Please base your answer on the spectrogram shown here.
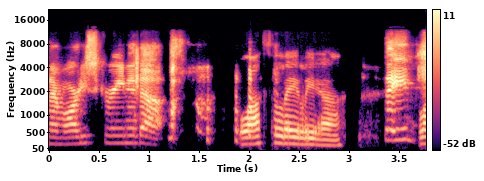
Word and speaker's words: glossolalia: I asked them how to pronounce this, and I'm already screwing it up. Glossolalia. Thank you. Glossolalia.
